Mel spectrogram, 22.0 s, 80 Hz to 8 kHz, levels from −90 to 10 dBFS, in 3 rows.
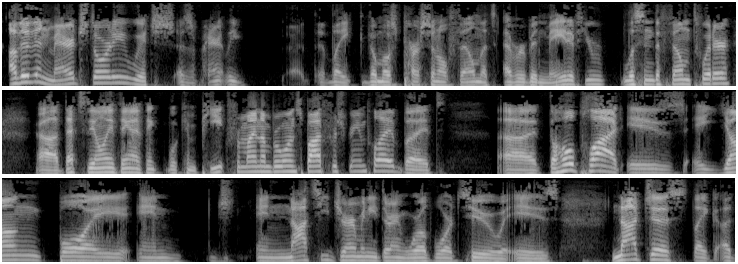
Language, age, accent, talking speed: English, 20-39, American, 165 wpm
